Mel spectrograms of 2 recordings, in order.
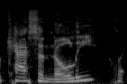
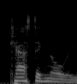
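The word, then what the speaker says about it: Castagnoli: name wheeler UDA or claudo castignoli no no no not oh claudo casoli cast castignoli yes okay CI okay I'm I'm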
